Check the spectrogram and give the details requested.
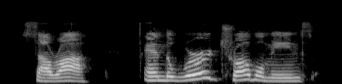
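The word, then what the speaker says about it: צרה: The word trouble is a Hebrew word, 6869, and it's pronounced sarah, sarah.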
